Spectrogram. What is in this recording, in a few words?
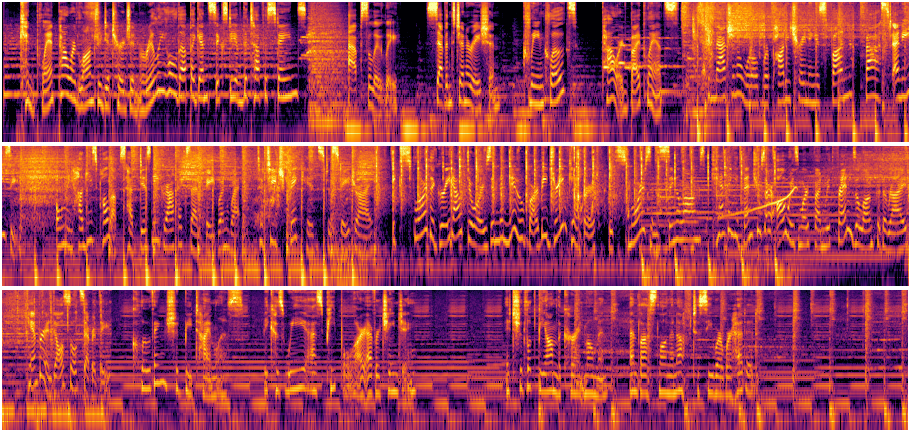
Commercial VO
